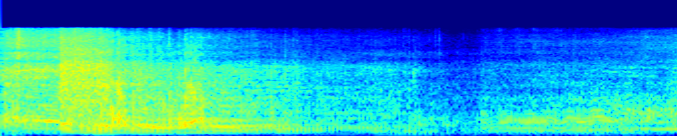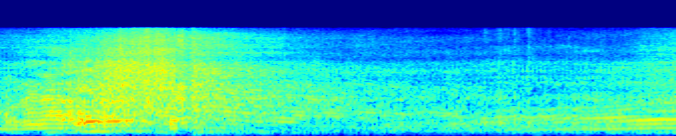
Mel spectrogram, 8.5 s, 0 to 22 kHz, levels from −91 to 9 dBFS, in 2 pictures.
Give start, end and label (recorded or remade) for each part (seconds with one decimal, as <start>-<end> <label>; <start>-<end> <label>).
0.0-3.8 recorded; 3.8-4.8 remade; 4.8-8.5 recorded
